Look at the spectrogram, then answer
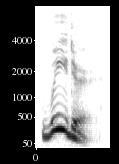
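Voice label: "weeder", British English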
